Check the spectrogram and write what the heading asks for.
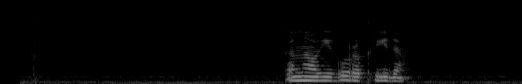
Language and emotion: Russian, neutral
